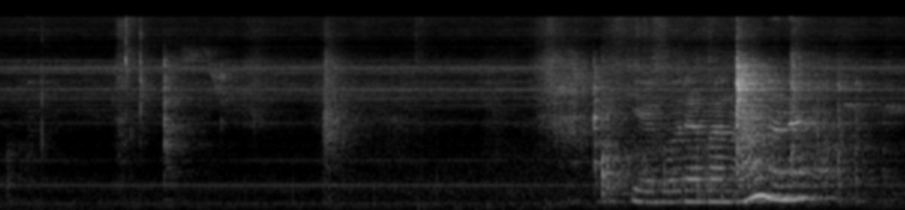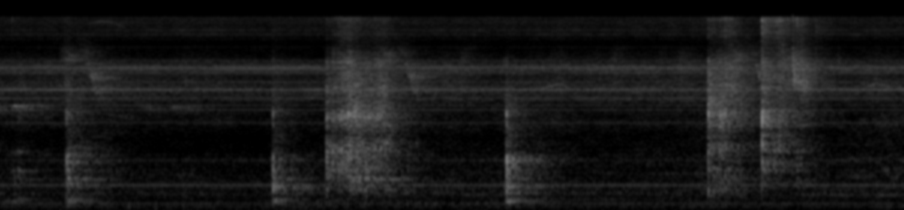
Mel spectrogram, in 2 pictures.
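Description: A metal spoon clinks and scrapes against a glass cup.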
